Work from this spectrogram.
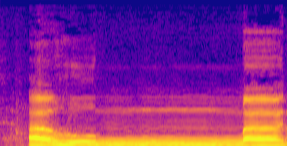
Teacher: Pasal dengung 2 harakat, lepas tu masuk hidung.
